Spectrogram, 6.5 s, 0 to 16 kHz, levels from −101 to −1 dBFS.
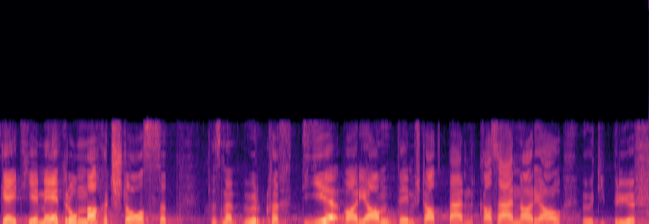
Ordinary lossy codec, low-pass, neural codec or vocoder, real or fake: none; 7.2 kHz; none; real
